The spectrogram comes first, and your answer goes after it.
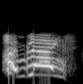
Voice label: blinded, jungle fem; vo; agents; Source Model Packs; Counter Strike Model Pack; CS2; jungle fem epic

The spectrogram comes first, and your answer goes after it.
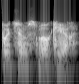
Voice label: request smoke, male; vo

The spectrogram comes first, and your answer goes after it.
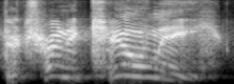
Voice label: radio taking fire; anarchist

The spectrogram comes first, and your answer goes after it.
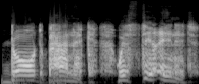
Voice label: round losing, male; player vo; Counter Strike Model Pack; CS:GO

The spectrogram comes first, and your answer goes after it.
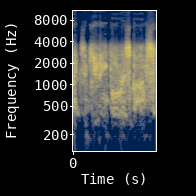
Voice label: under attack, combine grunt; Half Life Model Pack

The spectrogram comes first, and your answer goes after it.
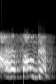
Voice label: radio taking fire; Counter Strike Model Pack; CS:GO

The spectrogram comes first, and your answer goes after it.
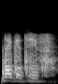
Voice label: negative, gendermerie fem; vo

